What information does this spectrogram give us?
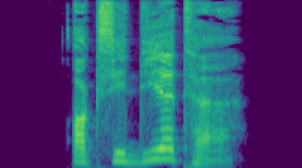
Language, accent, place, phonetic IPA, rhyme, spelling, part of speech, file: German, Germany, Berlin, [ɔksiˈdiːɐ̯tɐ], -iːɐ̯tɐ, oxidierter, adjective, De-oxidierter.ogg
- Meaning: inflection of oxidiert: 1. strong/mixed nominative masculine singular 2. strong genitive/dative feminine singular 3. strong genitive plural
